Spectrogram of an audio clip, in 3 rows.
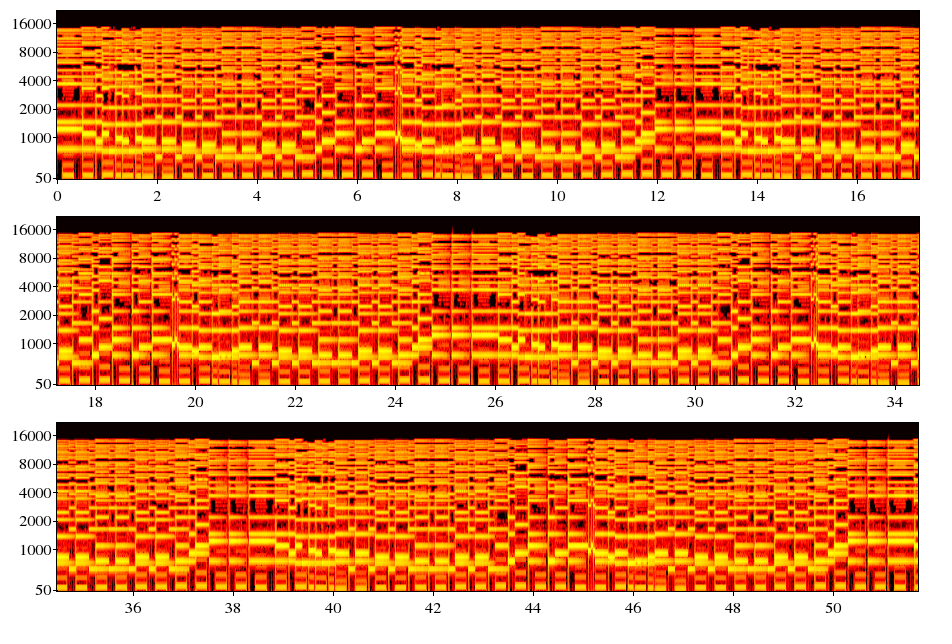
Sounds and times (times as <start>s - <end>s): Music: 0.0s - 51.7s.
